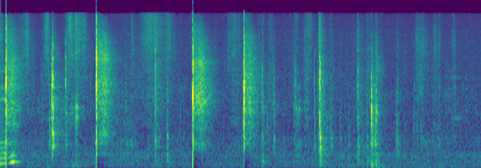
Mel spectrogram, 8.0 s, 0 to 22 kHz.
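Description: Plastic bottom cover of a Lenovo IdeaPad 330-15IKB laptop being pressed back onto the chassis. Its clips snap into place with a series of sharp clicks, about seven over six seconds, with scraping handling sounds between them.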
